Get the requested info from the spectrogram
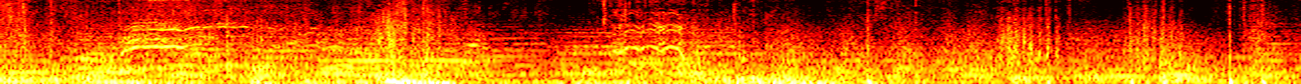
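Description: A horse whinnying twice, once about a second in and again around three seconds, over film-score music, with a heavy thud near two seconds.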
